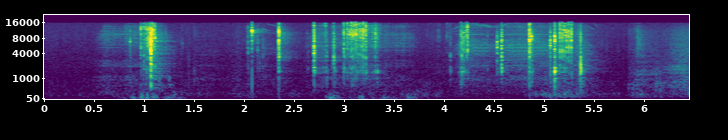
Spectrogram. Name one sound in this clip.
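Small metal parts click and clink as they are handled.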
